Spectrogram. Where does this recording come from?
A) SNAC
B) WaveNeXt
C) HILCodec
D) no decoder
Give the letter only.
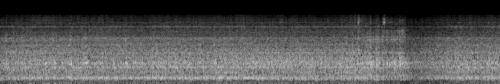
B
